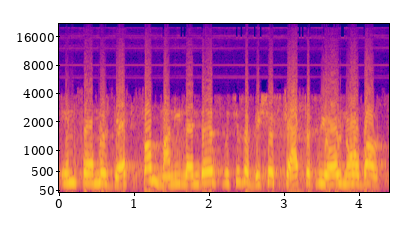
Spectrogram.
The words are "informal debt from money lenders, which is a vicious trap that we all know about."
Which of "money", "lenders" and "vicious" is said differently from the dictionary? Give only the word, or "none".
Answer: none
